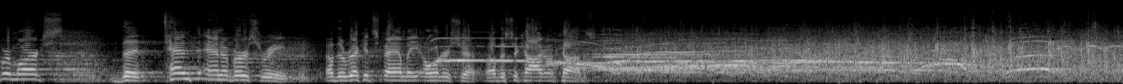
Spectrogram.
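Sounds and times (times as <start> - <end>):
speech: 0.0 - 6.1
polite golf-style applause: 5.8 - 11.2.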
